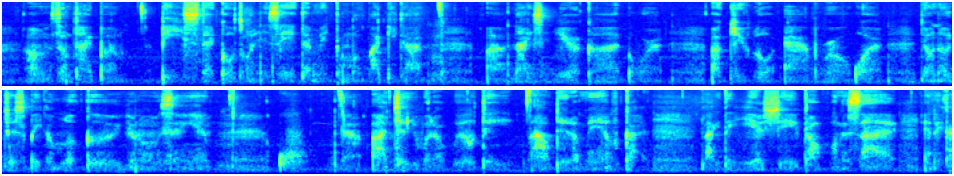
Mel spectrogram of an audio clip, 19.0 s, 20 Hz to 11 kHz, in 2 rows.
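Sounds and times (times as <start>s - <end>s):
woman whispering: 0.3s - 19.0s
small mouth clicks: 11.7s - 13.2s.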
